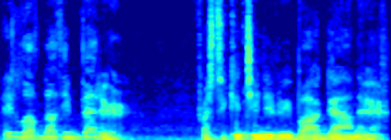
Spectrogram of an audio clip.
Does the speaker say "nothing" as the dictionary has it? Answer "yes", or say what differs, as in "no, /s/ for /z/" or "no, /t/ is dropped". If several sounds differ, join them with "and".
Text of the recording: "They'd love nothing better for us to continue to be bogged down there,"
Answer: yes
